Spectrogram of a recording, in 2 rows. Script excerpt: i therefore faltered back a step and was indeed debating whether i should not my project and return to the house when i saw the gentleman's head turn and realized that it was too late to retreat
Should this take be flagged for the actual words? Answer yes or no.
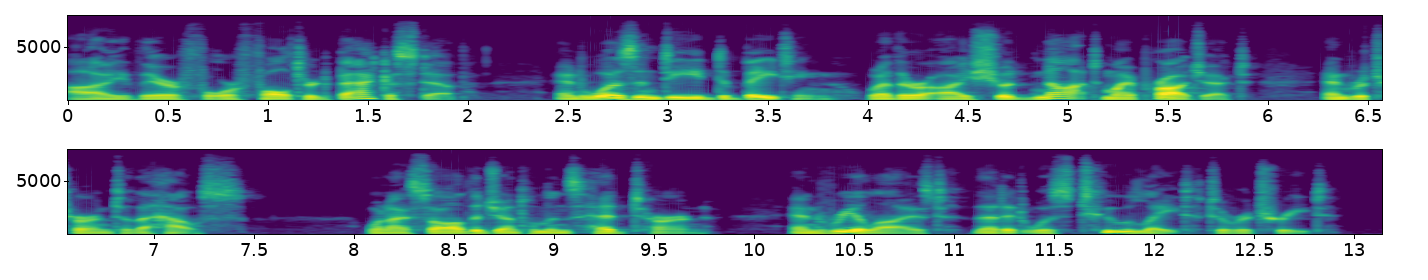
no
